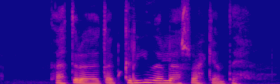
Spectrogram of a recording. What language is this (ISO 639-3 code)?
isl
